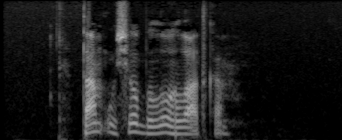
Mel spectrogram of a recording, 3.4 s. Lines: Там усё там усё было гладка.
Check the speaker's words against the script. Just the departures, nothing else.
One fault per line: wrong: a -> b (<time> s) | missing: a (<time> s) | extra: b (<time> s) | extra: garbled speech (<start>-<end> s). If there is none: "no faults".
missing: там усё (1.4 s)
